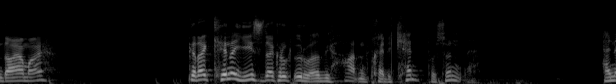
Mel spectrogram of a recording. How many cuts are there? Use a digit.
3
